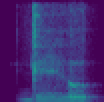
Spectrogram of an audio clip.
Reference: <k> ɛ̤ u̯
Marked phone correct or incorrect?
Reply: incorrect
